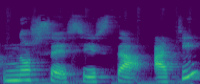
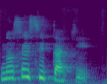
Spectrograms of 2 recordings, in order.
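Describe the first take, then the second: First: Each word is pronounced separately and fully. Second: The words are blended into one chunk.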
